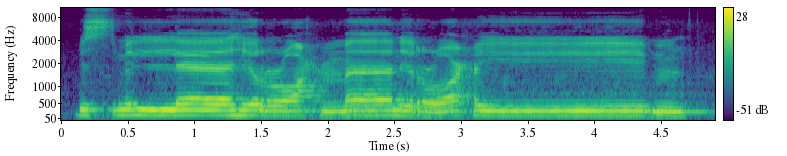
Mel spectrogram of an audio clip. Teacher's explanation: لفظ اللہ ہے یہاں پر، تو یہاں پر اس سے پہلے چونکہ حرف پر زیر ہے تو اس لیے اس کو موٹا نہیں کرنا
